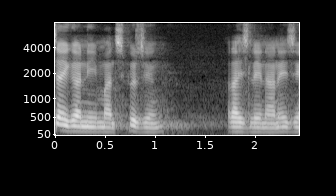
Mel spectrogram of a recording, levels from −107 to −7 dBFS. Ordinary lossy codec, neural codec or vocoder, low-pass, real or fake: none; none; none; real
